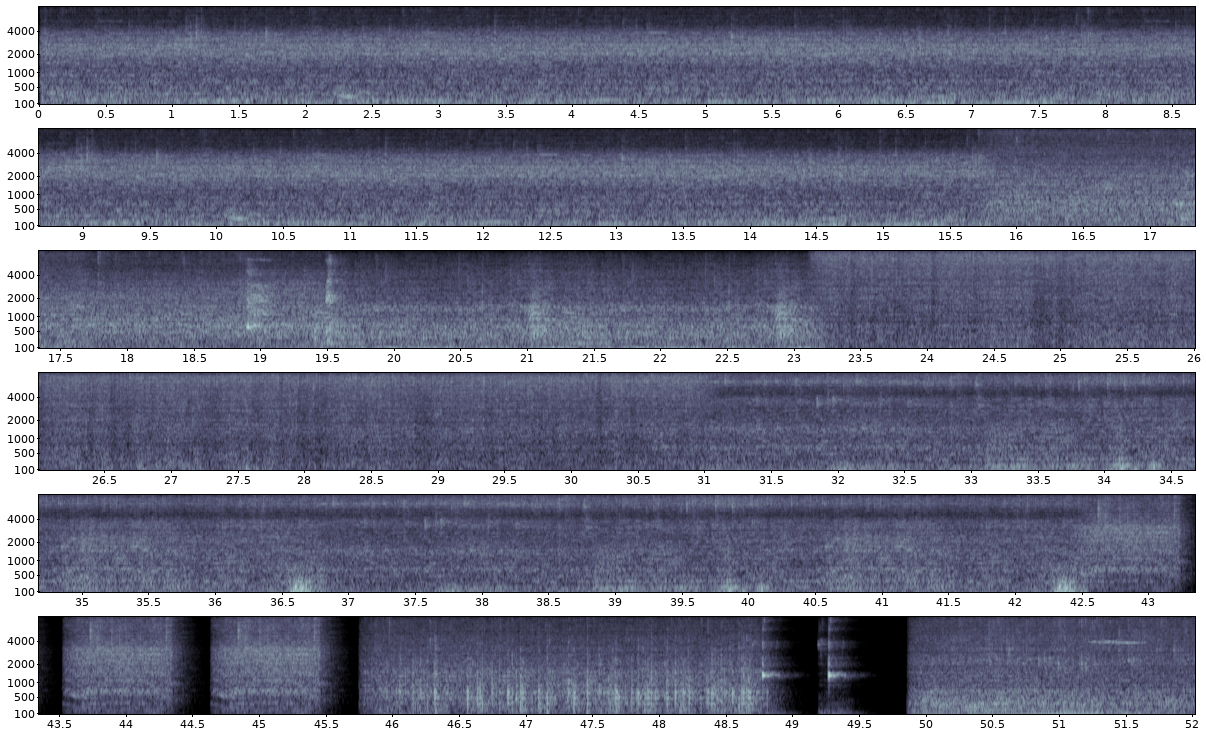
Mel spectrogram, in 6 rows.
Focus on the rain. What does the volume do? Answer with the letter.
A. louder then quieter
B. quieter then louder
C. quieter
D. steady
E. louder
D.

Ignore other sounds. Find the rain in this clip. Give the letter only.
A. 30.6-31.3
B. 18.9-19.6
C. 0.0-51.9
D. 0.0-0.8
C.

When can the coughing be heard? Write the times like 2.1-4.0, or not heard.
18.9-19.6.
